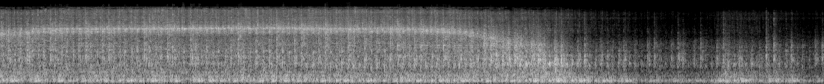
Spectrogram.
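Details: S&S 80 Evo V-twin at idle: loose idle with sharp ticking, rattling clatter about three to four beats a second; knock, cause unclear.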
